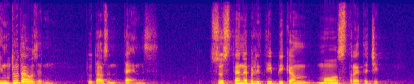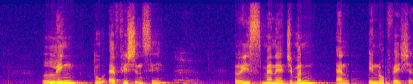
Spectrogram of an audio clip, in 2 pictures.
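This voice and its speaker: With an Indonesian accent, a man speaks fairly slowly at a fairly high pitch, his pitch swinging very widely between long, frequent pauses. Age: 70s. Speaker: government senior advisor. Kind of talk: conference speech.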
